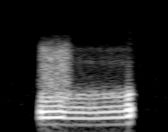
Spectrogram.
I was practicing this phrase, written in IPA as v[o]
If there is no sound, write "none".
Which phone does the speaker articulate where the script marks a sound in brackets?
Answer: o̤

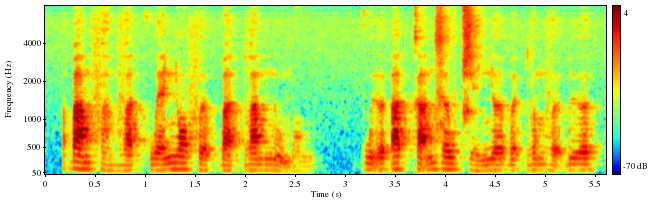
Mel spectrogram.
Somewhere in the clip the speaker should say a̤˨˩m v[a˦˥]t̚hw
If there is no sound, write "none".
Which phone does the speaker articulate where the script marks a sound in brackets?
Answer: a˨˩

